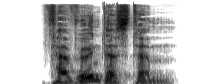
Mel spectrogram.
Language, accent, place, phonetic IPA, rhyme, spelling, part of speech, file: German, Germany, Berlin, [fɛɐ̯ˈvøːntəstəm], -øːntəstəm, verwöhntestem, adjective, De-verwöhntestem.ogg
- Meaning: strong dative masculine/neuter singular superlative degree of verwöhnt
